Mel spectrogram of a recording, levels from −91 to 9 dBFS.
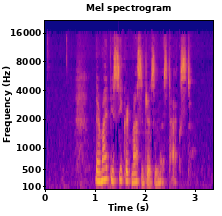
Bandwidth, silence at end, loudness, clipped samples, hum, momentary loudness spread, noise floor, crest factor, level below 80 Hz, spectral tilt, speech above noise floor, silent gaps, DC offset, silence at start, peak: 16.5 kHz; 0.45 s; -15 LUFS; under 0.1%; none; 18 LU; -46 dBFS; 18 dB; -54 dBFS; -2.5 dB/octave; 31 dB; none; under 0.1%; 0.6 s; 0 dBFS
